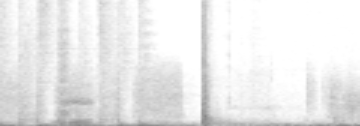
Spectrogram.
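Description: A single hunting-rifle shot about one and a half seconds in, sharp and the loudest sound here, over background music.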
